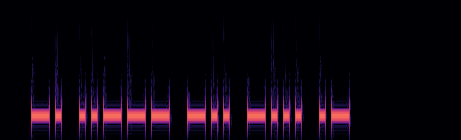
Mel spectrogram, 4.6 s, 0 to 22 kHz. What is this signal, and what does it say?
Morse code, heard as a keyed tone, about 20 wpm, 700 Hz. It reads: N2DBA
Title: Speed Racing - USA 1x3 Call Signs 17wpm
